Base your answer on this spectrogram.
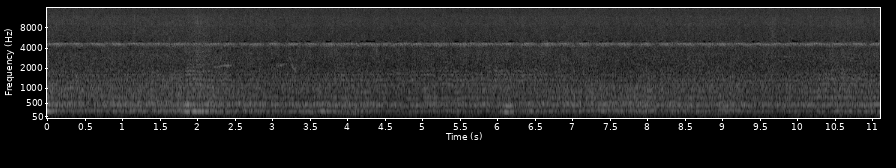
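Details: Continuous hum from a crowd of bees, low droning bands with brief louder passes near the start and midway, over a faint steady high-pitched whine.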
